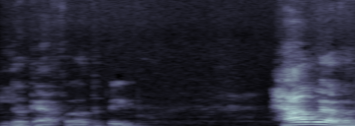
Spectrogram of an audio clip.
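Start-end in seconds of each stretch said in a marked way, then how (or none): 1.8-2.4 high, loud pivot word; loud emphatic however. Real, not acted. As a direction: punch the turn loudly. Preacher punches the turn.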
